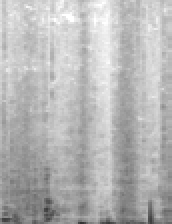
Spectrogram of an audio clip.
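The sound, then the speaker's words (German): A small dog gives a few short, high whines and yips, moderately loud, with a quick sharp yelp near the end and faint murmuring in the background. “Also der Hund kann sich drehen”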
